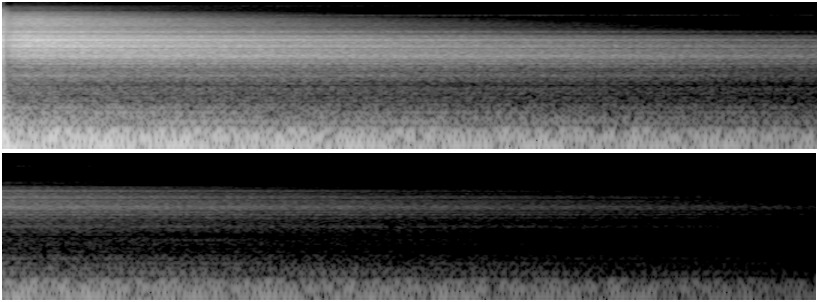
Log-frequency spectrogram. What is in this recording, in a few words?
Bassdrums FX, FX Kicks; Vengeance Samples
